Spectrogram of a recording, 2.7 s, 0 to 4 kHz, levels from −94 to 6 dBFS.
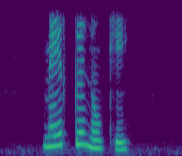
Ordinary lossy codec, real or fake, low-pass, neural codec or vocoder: none; real; 3.6 kHz; none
